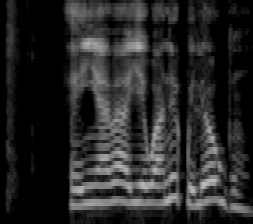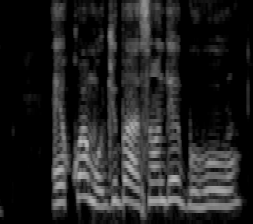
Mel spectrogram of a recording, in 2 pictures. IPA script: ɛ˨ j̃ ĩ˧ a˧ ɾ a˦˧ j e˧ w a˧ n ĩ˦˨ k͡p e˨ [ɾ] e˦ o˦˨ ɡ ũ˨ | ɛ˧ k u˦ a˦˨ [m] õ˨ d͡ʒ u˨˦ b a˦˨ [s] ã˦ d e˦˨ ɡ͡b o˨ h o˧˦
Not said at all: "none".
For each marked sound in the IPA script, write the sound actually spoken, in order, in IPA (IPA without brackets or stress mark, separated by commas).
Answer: l, m, s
